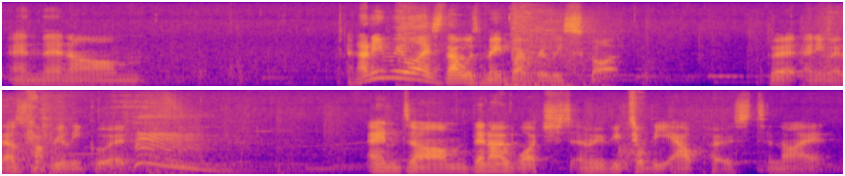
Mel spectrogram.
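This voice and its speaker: A male game streamer with a lowish voice chats casually on a live stream. He is blunt, informal and sweary, and game music plays clearly behind him. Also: expressive, measured pace, pauses often. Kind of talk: casual live reaction commentary and chat.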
